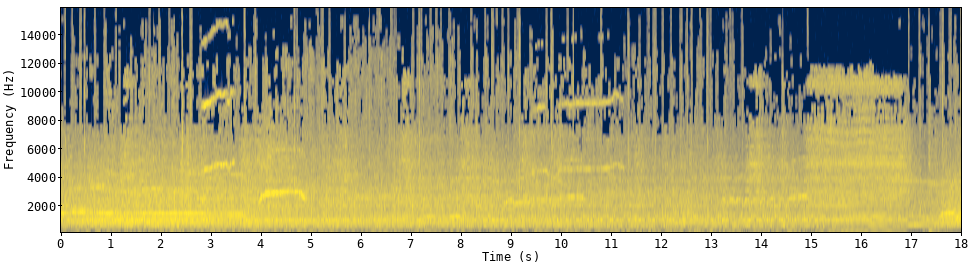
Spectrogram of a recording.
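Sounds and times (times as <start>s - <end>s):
crowd noise: 0.0s - 18.0s
trombone holding a long note: 11.0s - 18.0s.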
